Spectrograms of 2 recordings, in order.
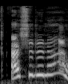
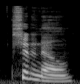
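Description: First: Much higher, sing-song self-mocking whine; mock whiny squeak. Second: Said in the usual way. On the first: Cohost mocking her own regret, high mock whine.

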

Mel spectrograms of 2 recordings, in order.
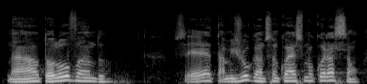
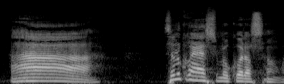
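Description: First: Louder, defensive mock protest; indignant protest. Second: Louder, fast mock whine; mocking retort. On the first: Worshipper protesting to the preacher, indignant and loud. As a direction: snap back like a worshipper who feels judged. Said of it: "aí você tá lá assim". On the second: Sulky worshipper brushing off the preacher, mock whine. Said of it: "tá cantando, tá assim".

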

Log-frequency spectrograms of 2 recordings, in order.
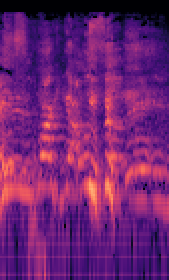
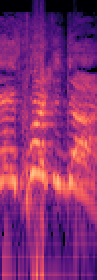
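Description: First: Mock greeting. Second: High, loud greeting shout; mock excited shout. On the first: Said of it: "echoes the pretend greeting". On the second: Rapper spotting the parking guy, high loud mock greeting. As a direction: call out as if spotting an old pal. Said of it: "He's like".

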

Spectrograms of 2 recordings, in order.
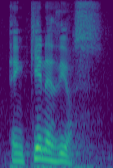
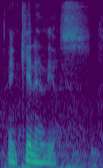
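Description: First: Said in the usual way. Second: Quiet echo. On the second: Acted. Preacher echoing it softly to congregation, hushed repeat. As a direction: lower and much softer, trailing away.

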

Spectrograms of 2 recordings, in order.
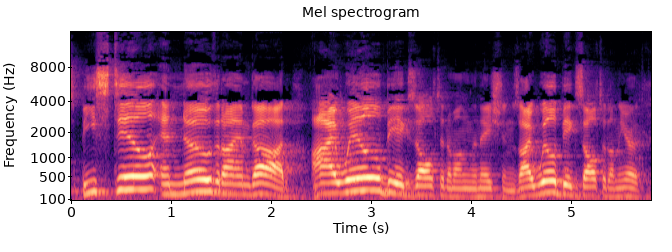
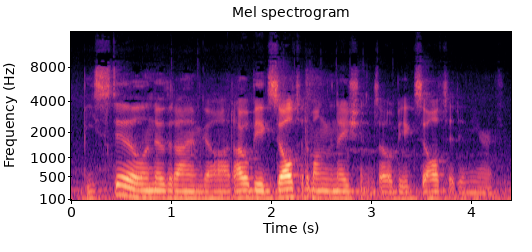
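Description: First: Louder, forceful command to enemies; stern divine decree; commanding rebuke. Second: Soft, comforting promise to his people; lower, softer, consoling scripture; quiet reassuring reading. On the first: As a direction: order the rebels to stand down. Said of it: "God is confronting the rebellious nations". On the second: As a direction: read it as gentle comfort. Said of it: "this interpretation of the verse". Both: Shown as a demonstration.

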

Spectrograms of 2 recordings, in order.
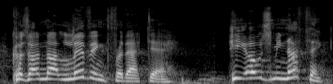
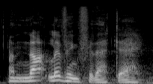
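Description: First: Emphatic. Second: Said in the usual way. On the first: Real, not acted. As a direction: preach 'living' with force. Emphatic sermon point, repeated.

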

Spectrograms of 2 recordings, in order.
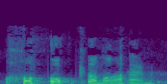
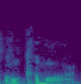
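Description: First: "Oh, come on" much higher and louder, thrilled; delighted disbelief. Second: Low, soft, scornful "Oh, come on"; scoffing disbelief. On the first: Abraham laughing with joy at the promise, high excited cry. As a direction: squeal "Oh, come on" in happy amazement. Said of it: "Abraham's laugh was". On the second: Sarah's doubting laugh, low scornful scoff. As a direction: say "Oh, come on" like you don't buy it. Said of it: "her laugh was". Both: Retold or imitated.

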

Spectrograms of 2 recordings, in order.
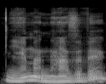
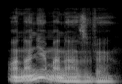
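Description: First: Mildly incredulous echo, rising at the end; shocked question. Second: Said in the usual way. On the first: A narrator's reading. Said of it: "krzyknął Arbus".

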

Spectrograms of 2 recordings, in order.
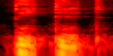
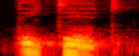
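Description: The two takes are said the same way.

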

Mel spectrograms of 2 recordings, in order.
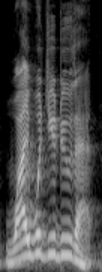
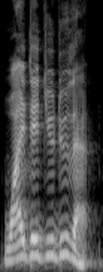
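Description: First: "would" leaned on, blaming; accusatory why with "would" punched; accusing question. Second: "did" stressed, genuinely asking; open, curious why; sincere question. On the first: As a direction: make it an accusation. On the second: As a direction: ask because you want to know. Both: Shown as a demonstration. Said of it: "As opposed to".

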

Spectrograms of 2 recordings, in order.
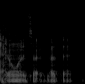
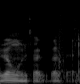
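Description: First: Much softer, almost to himself; muttered under breath. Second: Said in the usual way. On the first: Real, not acted. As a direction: let it die away quietly.

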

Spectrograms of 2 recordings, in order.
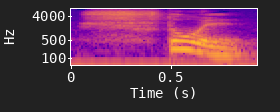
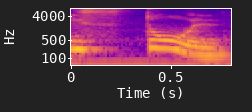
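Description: First: "Stuhl" as shtool; correct initial sh. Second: "Stuhl" as is-tool; wrong plain s. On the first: Teacher correcting the mistake, "Stuhl" as shtool. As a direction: open "Stuhl" with a long sh. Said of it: "tem que fazer". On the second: Teacher showing the mistake, "Stuhl" as is-tool. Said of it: "Não é Stuhl". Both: Shown as a demonstration.

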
